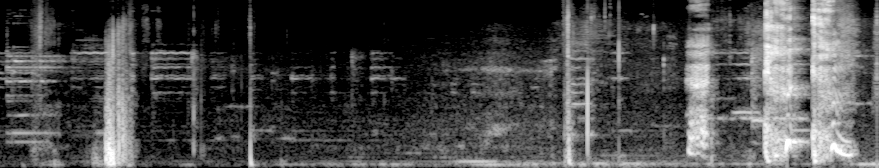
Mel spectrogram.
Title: maaf guys suaranya agk ga kedengeran lagi batuk guys maaf ya kalau jlk jangan lupa subcribe dn like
